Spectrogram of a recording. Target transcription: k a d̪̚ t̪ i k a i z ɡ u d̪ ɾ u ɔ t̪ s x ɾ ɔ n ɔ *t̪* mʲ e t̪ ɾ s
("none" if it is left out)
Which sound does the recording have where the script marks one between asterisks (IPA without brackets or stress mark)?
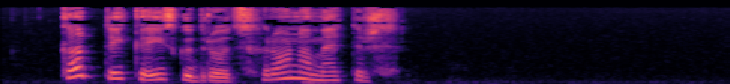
none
